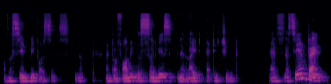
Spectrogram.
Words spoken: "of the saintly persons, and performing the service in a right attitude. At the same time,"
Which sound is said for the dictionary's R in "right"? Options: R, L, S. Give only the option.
L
